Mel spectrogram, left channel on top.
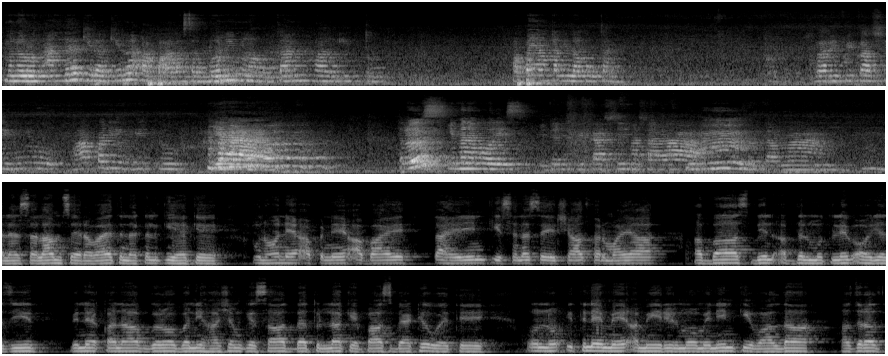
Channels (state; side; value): different; both; correlation 0.01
